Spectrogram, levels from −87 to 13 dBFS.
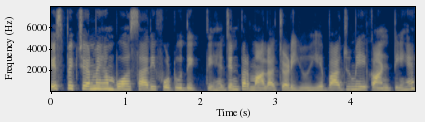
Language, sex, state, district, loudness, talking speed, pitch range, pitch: Hindi, female, Bihar, Darbhanga, -17 LUFS, 235 wpm, 175-250 Hz, 220 Hz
